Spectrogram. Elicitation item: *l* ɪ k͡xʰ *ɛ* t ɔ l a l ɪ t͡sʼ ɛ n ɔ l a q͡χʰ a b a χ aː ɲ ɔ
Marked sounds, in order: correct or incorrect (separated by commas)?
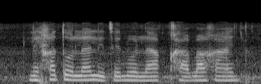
correct, incorrect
